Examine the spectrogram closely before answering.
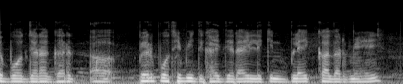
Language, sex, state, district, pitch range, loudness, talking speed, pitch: Hindi, male, Arunachal Pradesh, Longding, 130-140 Hz, -14 LUFS, 240 wpm, 135 Hz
